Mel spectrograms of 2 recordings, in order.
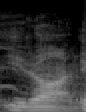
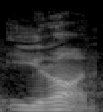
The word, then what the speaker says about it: Iran: right now, there's a country named Iran. – Iran. – That's the right way to say Iran. Iran. All right? It's Iran for the white people.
